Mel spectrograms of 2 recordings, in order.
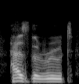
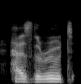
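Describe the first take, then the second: No difference in how they are said.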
